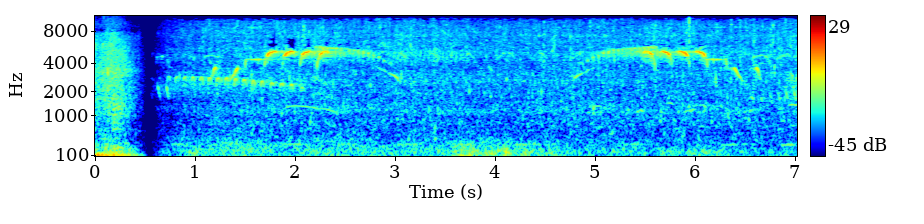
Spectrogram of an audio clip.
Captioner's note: birds chirping; water flowing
